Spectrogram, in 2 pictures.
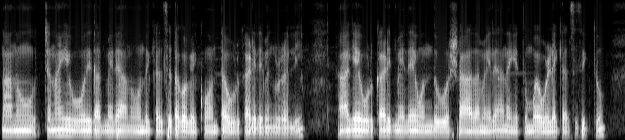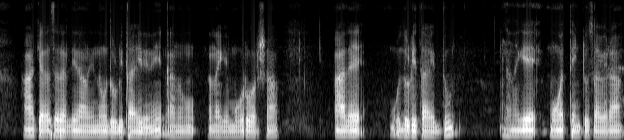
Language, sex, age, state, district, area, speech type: Kannada, male, 30-45, Karnataka, Davanagere, rural, spontaneous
